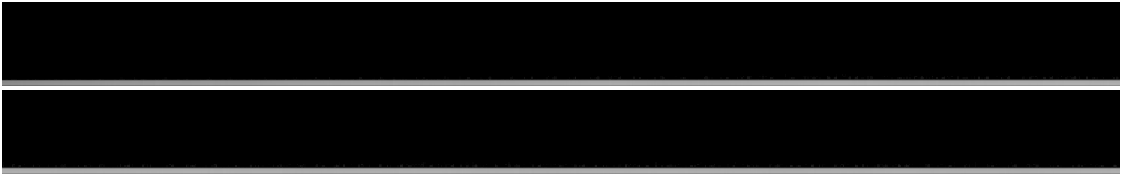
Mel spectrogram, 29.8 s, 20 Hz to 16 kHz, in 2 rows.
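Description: A steady 174 Hz pure sine tone, the 'solfeggio frequency' used for sound-healing listening. It swells gradually louder over roughly the first third, then holds level with no change in pitch.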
